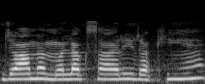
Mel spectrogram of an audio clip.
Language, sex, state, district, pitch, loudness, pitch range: Bhojpuri, female, Bihar, East Champaran, 245 Hz, -14 LUFS, 235-250 Hz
